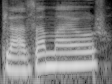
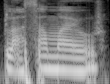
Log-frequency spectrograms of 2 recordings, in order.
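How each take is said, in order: First: It is pronounced with an English accent. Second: It is pronounced with a Spanish accent. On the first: "ইংলিশে বলা হয়" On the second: "স্পেনে সেটাকে উচ্চারণ করা হয়"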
